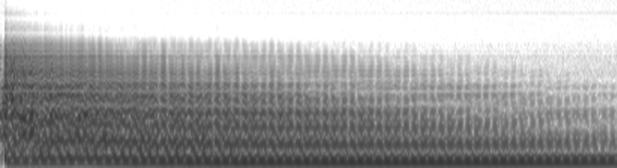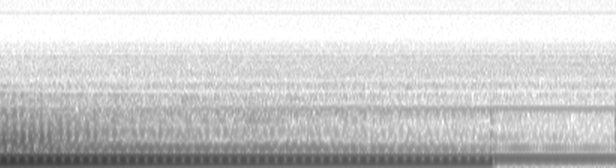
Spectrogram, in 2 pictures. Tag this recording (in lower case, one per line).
plucked string instrument
guitar
musical instrument
music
